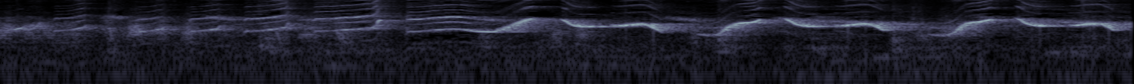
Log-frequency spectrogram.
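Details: Tame captive Chinese hwamei with fanned tail, singing short twittering notes that build into strong, swooping whistles, each rising sharply then sliding down, repeated a little more than once per second.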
